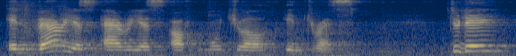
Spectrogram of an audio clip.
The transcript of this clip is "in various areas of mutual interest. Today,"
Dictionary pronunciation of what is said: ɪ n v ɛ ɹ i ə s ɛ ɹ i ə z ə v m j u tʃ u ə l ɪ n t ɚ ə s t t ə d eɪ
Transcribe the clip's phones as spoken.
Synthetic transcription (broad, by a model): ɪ n v ɛ ɹ i ə s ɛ ɹ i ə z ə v m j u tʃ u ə l ɪ n t ɚ ə s t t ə d eɪ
